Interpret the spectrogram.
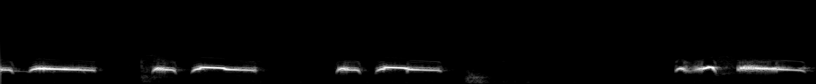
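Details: Decoy spotted dove giving 'gù' bowing coos while challenging a wild dove: paired hoarse coo notes, a short soft knock at about three and a half seconds, then silence before a final double coo.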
